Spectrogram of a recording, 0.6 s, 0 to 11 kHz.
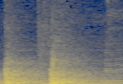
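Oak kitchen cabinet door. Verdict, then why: Solid. Two knocks on a solid oak kitchen cabinet front give dull, low wooden thuds around 145 Hz with little high content. Each knock dies away within about a fifth of a second. The result is a solid, dense, quality-sounding door.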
